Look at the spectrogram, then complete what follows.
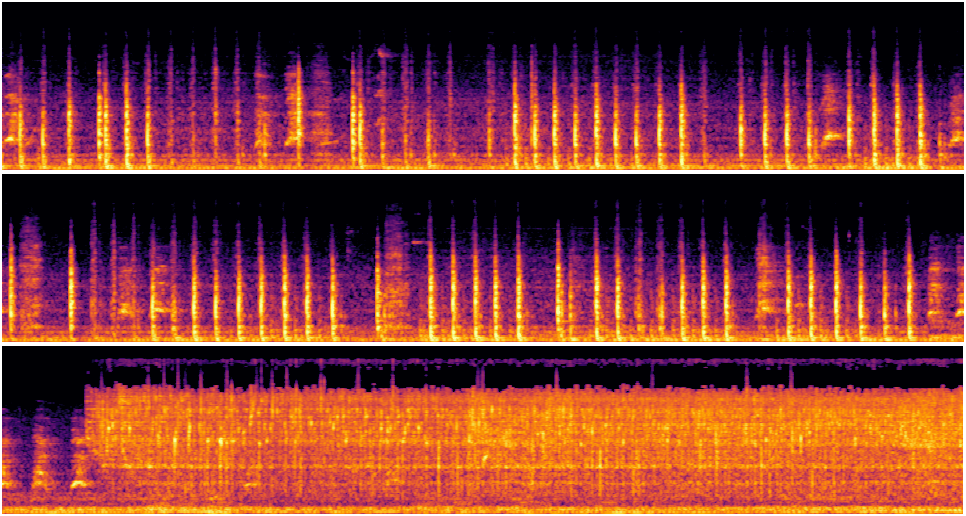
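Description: Kitchen knife mincing garlic on a wooden cutting board: quick knocks of the blade, several a second. About twenty seconds in this gives way suddenly to chicken pieces sizzling steadily in hot oil in a pan.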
